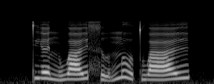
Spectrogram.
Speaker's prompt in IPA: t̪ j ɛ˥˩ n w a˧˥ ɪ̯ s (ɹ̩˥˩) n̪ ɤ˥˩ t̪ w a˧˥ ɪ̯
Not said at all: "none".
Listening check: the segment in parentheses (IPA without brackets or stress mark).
ɹ̩˨˩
